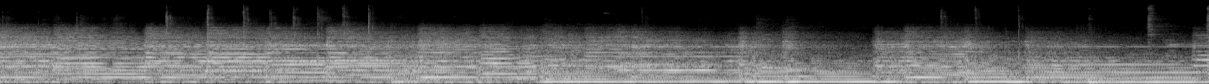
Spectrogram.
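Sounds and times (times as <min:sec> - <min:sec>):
rock band playing: 0:00.0 - 0:12.0.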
